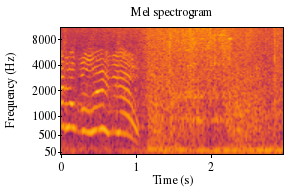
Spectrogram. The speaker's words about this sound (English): So what you hear there at the end of the trailer is Sylvester Stallone's character, who is Joe Smith, aka Samaritan, getting hit by a car and totally gets annihilated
